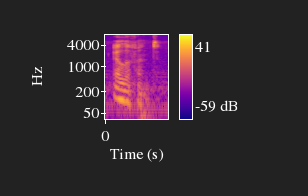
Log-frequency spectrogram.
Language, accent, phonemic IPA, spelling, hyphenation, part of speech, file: English, General American, /ˈɛləfənt/, elephant, ele‧phant, noun, En-us-elephant.ogg
- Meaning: 1. A large mammal of the family Elephantidae in the order Proboscidea, having a trunk, and native to Africa and Asia 2. Anything huge and ponderous 3. Synonym of elephant paper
